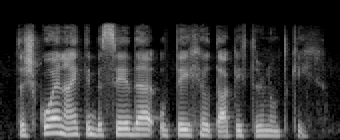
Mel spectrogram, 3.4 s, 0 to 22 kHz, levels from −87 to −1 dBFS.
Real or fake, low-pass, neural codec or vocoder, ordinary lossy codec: fake; 10.8 kHz; codec, 24 kHz, 0.9 kbps, WavTokenizer, small release; none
